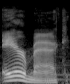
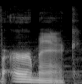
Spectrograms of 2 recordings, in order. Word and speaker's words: Ermac: Ultimate Mortal Kombat 3 where the announcer would say his name as airac instead of herac AAC wins Flawless Victory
